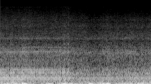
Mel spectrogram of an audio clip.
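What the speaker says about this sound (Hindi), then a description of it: "ऐसे ही चल रही बाइक" A Yamaha RX motorcycle engine runs loud and close, a dense, steady rumble with no clear revving, heard alone without voices.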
